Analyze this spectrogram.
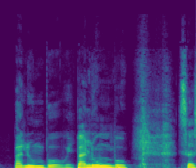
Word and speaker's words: Palumbo: Palumbo, oui. Palumbo. Ça s'écrit avec un U, mais ça se prononce...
